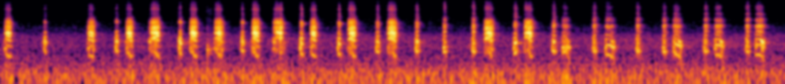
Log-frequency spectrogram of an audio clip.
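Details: Chukar partridge in Qubodiyon giving loud, clipped clucking notes in an uneven series, some spaced, some in quick clusters, harsh and bright, with little else audible.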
